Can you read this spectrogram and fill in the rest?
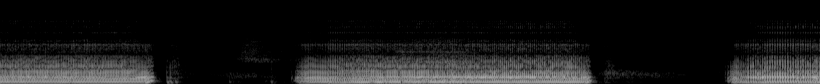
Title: Snoring 😁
